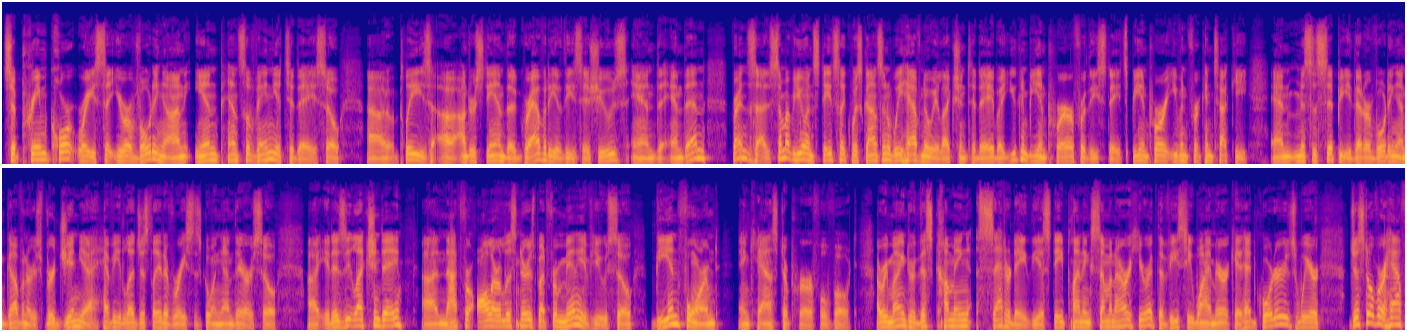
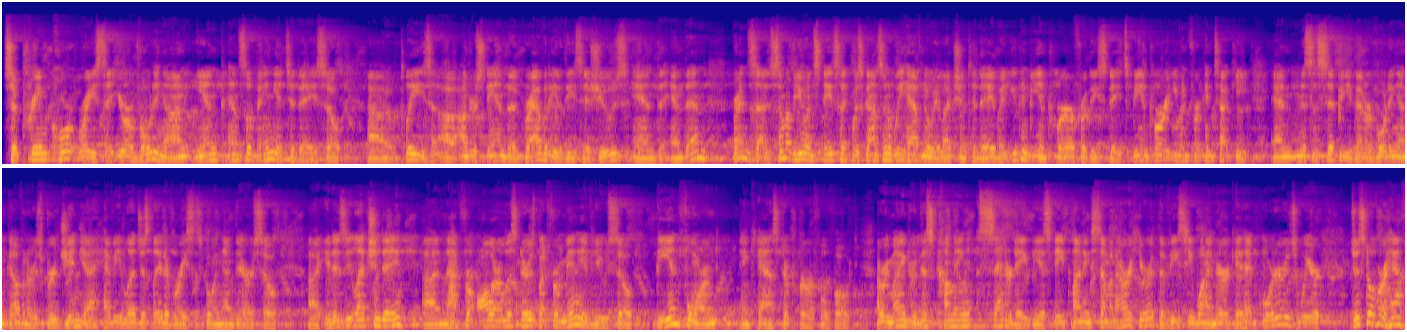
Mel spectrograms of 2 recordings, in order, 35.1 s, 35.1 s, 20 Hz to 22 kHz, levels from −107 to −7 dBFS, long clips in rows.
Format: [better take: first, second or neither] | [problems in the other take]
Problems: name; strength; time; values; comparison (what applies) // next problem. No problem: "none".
first | room echo; slight; dies away in 1.9 s // off-mic speech; somewhat distant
